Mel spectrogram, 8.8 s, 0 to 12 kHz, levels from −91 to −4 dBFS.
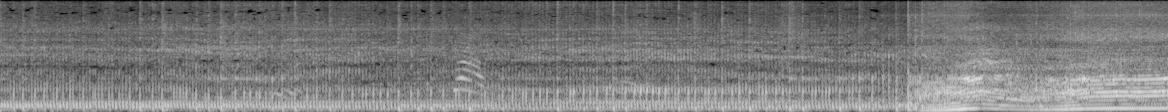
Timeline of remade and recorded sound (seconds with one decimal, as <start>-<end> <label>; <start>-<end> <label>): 0.0-6.6 recorded; 6.6-8.8 remade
